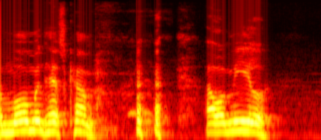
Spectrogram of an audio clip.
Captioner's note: chuckles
